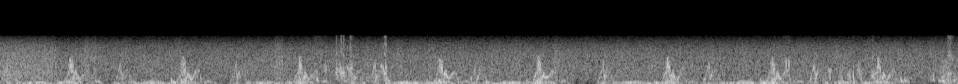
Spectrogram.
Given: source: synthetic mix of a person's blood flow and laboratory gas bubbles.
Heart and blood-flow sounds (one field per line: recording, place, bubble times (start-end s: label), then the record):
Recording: Doppler ultrasound of blood flow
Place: precordium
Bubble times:
3.13-3.28 s: bubbles
3.33-3.57 s: bubbles
3.65-3.72 s: bubbles
3.77-3.94 s: bubbles
7.83-7.93 s: bubbles
8.25-8.66 s: bubbles
8.69-8.79 s: bubbles
8.98-9.12 s: bubbles
9.28-9.59 s: bubbles
From the record:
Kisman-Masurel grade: 222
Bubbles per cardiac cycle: several, 3 to 8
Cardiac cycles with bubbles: 10 to 50%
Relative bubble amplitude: moderate (0.250 to 0.450)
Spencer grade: 2 (many but less than half of the cardiac periods contain bubble signals, singularly or in groups)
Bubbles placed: only in the low amplitude regions of the cardiac cycle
